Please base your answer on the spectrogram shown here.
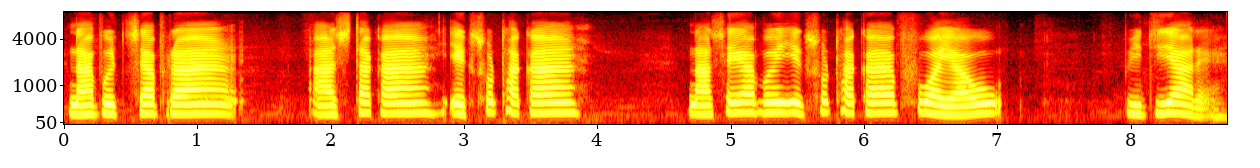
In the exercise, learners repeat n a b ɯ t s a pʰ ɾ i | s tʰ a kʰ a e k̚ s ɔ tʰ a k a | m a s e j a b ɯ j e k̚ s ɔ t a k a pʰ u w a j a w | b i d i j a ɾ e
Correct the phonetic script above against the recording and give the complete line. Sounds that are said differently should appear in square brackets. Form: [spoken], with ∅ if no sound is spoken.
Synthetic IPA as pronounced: n a b ɯ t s a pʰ ɾ [a] | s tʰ a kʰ a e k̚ s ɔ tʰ a k a | [n] a s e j a b ɯ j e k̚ s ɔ [tʰ] a k a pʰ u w a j a w | b i d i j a ɾ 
